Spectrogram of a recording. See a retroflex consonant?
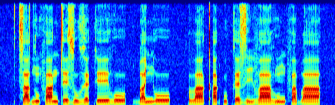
no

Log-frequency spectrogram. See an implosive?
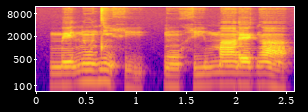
no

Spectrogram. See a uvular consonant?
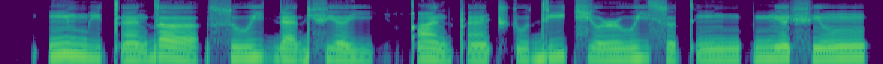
yes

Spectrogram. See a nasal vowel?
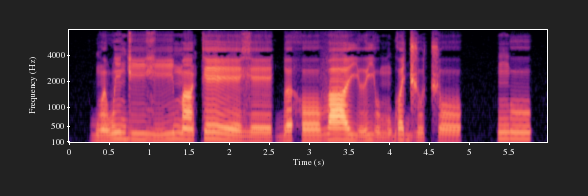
yes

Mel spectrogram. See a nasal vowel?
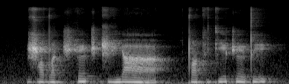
yes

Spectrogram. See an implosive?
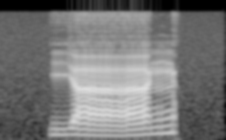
no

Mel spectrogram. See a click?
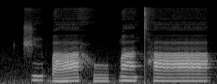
no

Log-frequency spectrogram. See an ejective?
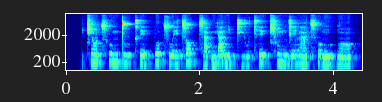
no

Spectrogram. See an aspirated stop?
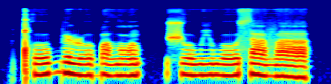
yes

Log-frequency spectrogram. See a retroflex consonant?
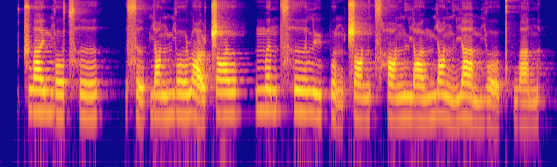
yes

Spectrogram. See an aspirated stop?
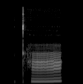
yes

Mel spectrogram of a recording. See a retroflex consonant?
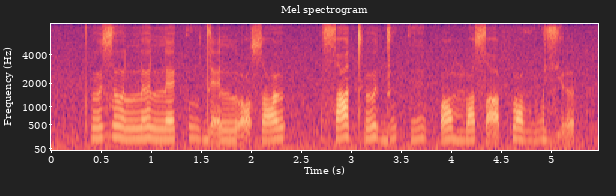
no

